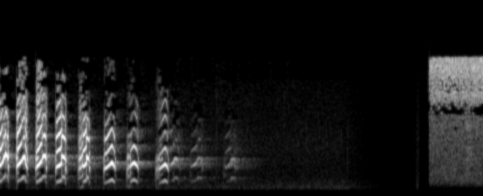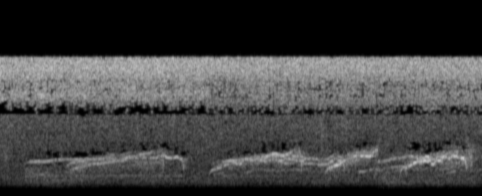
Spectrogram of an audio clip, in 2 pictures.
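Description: Black-winged Kite: a quick run of about ten high, reedy notes that fade within two seconds, then after a pause thin rising whistles over steady hiss.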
